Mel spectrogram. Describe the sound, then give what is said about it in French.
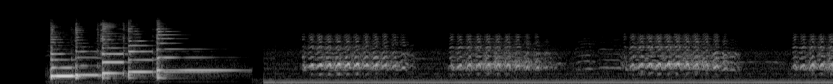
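A quick run of rising chime notes, then a goat bleats four times in wavering, quavering calls, fairly loud, over a steady low hum. “Il était une fois maman chèvre, toute blanche de la tête aux pieds.”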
